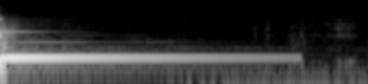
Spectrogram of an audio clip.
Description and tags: Tones from a small electric kalimba (thumb-piano) played with healthy distortion through a miniature amplifier.
amp, bleep, blip, bloop, contact-mic, electric, kalimba, mbira, piezo, thumb-piano, tines, tone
